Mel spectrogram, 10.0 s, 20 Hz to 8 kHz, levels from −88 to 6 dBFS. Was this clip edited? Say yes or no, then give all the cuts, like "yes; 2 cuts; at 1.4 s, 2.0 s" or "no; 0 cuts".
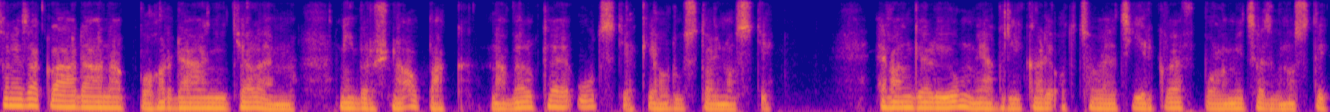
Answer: no; 0 cuts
